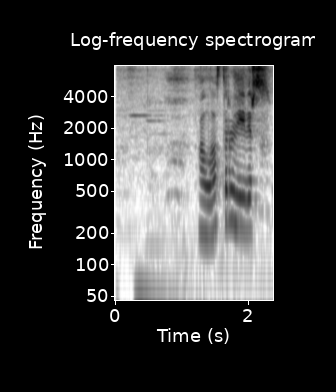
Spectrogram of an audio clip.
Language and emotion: Russian, neutral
